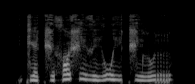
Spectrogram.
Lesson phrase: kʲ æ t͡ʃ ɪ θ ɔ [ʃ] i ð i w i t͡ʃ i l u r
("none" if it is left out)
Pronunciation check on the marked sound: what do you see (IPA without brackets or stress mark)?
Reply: ʃ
